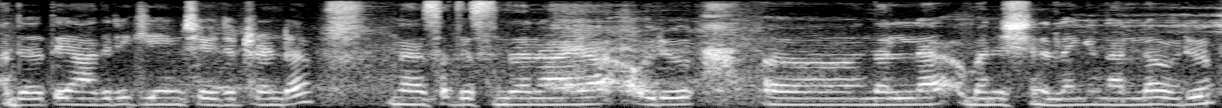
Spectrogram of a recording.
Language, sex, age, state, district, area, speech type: Malayalam, female, 30-45, Kerala, Alappuzha, rural, spontaneous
